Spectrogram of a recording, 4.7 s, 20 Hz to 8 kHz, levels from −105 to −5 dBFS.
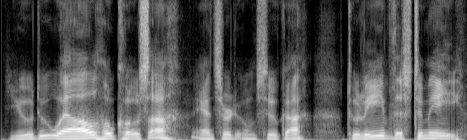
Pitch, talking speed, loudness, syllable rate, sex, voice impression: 125 Hz, 140 wpm, -17 LUFS, 4.4 syllables/s, male, masculine, adult-like, slightly thick, cool, sincere, slightly friendly, slightly reassuring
